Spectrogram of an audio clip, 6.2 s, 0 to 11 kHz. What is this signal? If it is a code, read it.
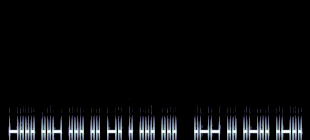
Morse code, heard as a keyed tone, about 22 wpm, 700 Hz. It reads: BUSINESS WILL
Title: Sentences from Top 1400 Words 22wpm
